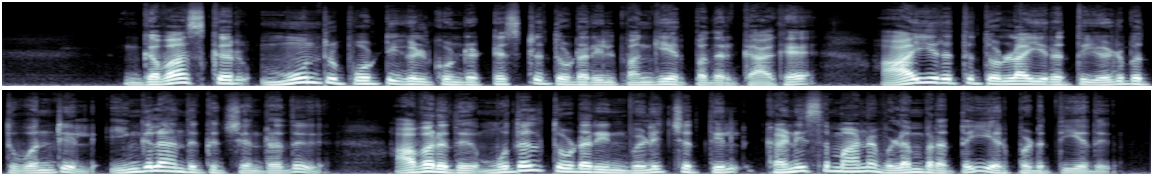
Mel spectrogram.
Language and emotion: Tamil, neutral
